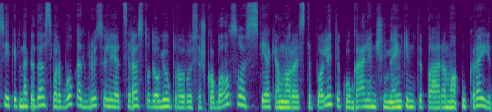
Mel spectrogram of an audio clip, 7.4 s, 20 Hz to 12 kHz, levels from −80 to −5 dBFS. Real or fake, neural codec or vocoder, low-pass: fake; codec, 24 kHz, 1.5 kbps, HILCodec; 10.8 kHz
